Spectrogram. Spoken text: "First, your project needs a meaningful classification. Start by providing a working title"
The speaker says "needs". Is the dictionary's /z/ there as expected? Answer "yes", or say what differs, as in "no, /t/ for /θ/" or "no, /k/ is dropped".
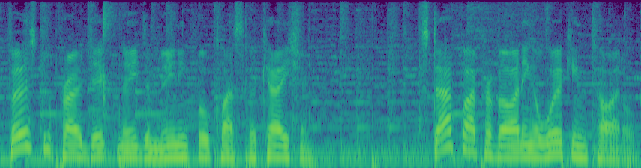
yes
